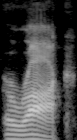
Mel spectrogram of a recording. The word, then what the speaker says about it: Iraq: No, it's Iran and it's Iraq. It's as if it has two Rs, guys.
